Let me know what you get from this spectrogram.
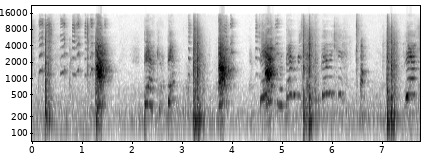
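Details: Maltese and Yorkshire terrier, excited and playing indoors as their owner returns from a long overnight shift: sharp, broadband barks in irregular bursts with short squeaky yelps, in a small room with a person talking.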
